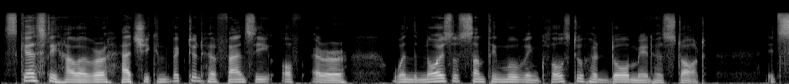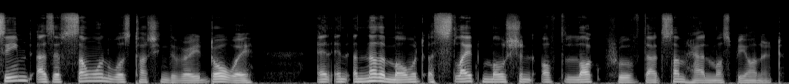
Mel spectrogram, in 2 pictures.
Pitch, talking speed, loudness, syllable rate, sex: 115 Hz, 185 wpm, -23 LUFS, 5.5 syllables/s, male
